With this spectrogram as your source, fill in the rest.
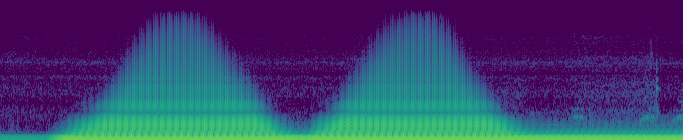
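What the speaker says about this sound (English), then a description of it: "which will sound something like this in low pass filter behavior." A modular synth voice on a Frap Tools system runs through a Kunsa low pass filter, a loud harmonic drone whose brightness sweeps open and closed twice in slow, smooth arcs, with no talking.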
